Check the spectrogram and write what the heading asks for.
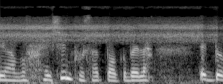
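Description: Steady, high-pitched chorus of insects running continuously under a woman's talking voice.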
